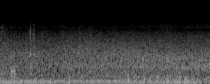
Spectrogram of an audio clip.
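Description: Steady low hum of a running engine under wind noise on the microphone.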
